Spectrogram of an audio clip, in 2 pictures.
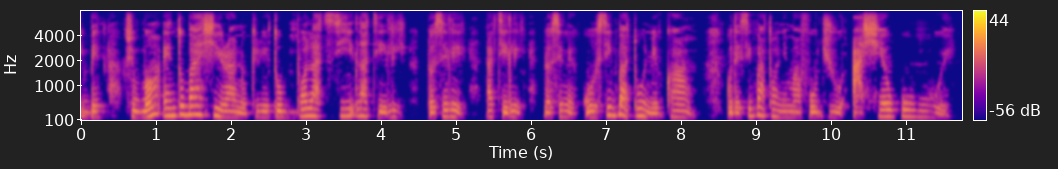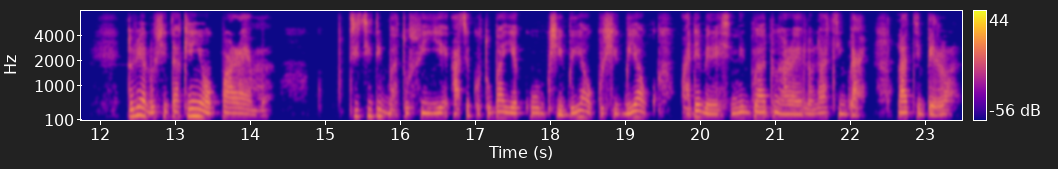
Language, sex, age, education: Yoruba, female, 30-45, tertiary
